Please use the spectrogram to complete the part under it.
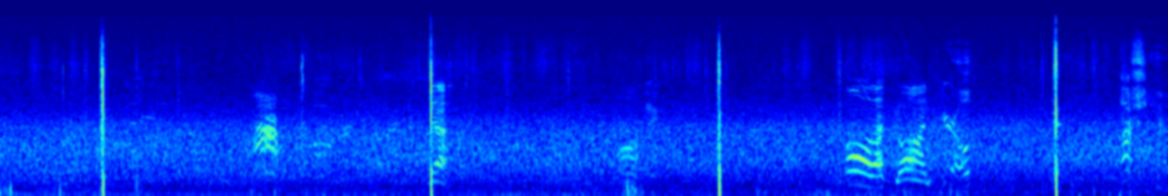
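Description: A ball is kicked hard outdoors several times with sharp thuds.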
